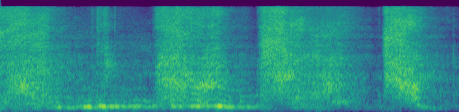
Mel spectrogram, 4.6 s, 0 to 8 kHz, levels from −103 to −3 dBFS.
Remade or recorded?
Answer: remade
